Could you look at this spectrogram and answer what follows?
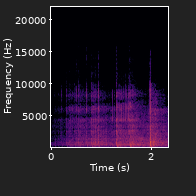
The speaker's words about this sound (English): Yes, I think I hear the fireworks and see them lighting up the sky. It's our country's birthday.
